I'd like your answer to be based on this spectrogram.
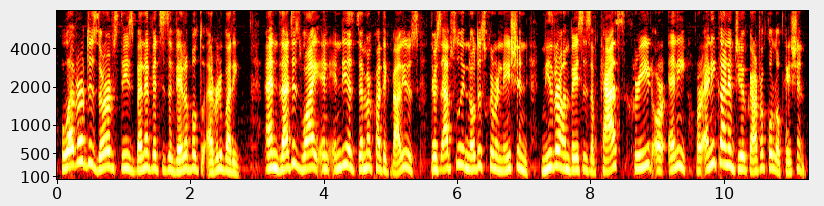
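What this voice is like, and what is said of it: Unconvincing put-on Indian accent, Modi. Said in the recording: “That is not a good Indian accent ... That was not ... good ... It sounded a little French to me.”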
